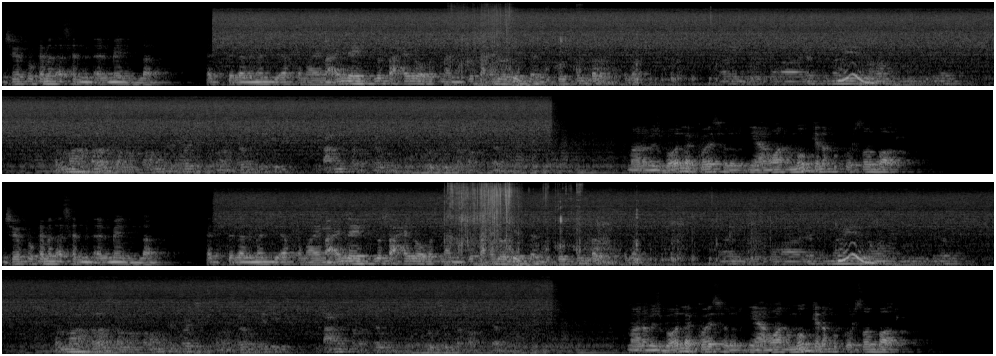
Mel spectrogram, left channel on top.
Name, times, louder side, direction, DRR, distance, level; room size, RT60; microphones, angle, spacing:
voice 1, 0.0-1.6 2.0-6.4 16.2-18.9, right 1 dB, 5° right, -6 dB, 3.0 m, -36 dB
sound 1, 2.1-15.4, left 6 dB, 50° left, 1.6 m, -40 dB
Chewing mastication, 4.4-8.8, right 7 dB, 30° right, 0.6 m, -36 dB
voice 2, 7.2-9.6 10.4-12.7 13.0-14.9, equal, 20° left, -3 dB, 5.8 m, -44 dB
sound 2, 8.5-17.1, left 2 dB, 85° left, 1.1 m, -50 dB
10.5 x 8.2 x 9.4 m, 0.67 s
head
